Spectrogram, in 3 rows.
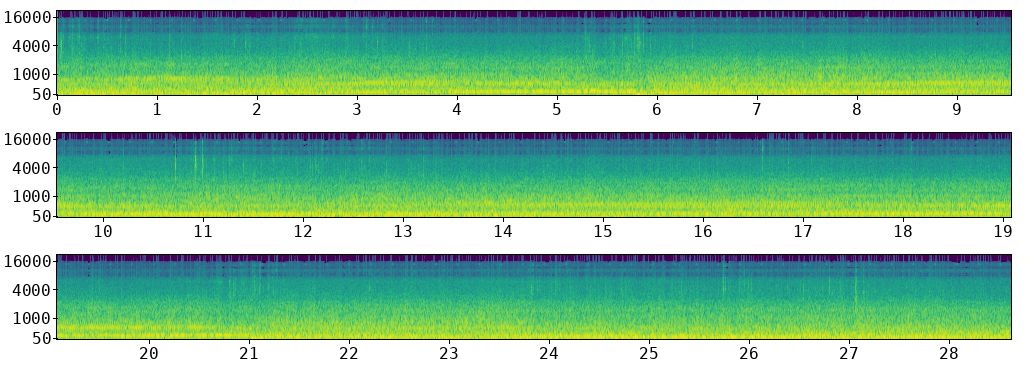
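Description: Stock 1.6-litre four-cylinder engine of a Peugeot 206, heard from inside the cabin, running hard at high revs. The pitch climbs slowly and drops sharply once about six seconds in, as at a gear change, holds high for a long stretch, then falls lower and wavers over the last several seconds as the car lifts off.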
